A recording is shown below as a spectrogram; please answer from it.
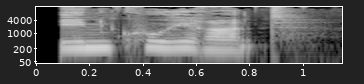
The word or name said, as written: inkohærent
